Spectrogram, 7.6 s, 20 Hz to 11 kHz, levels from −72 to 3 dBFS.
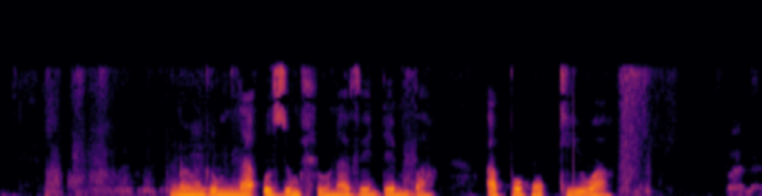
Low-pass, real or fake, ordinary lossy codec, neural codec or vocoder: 7.2 kHz; real; AAC, 48 kbps; none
